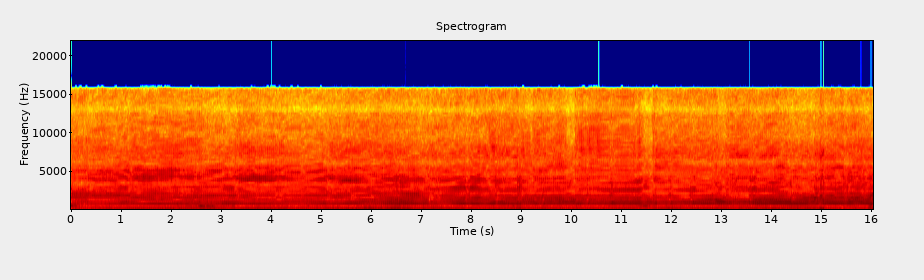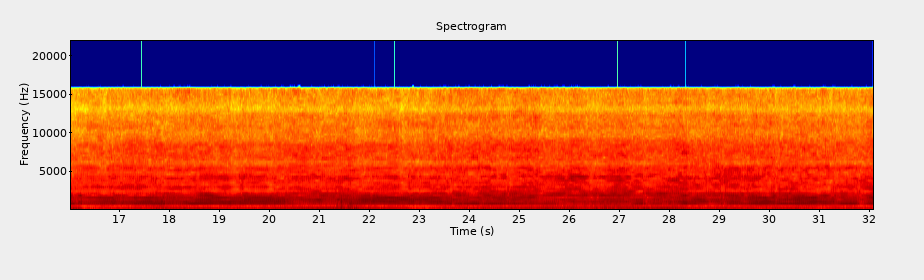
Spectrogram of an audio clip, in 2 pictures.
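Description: Corded electric hair clippers buzzing steadily while cutting hair, a continuous hum made of several steady tones.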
